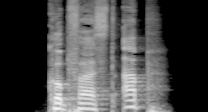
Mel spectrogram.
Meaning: second-person singular present of abkupfern
- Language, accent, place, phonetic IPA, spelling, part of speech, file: German, Germany, Berlin, [ˌkʊp͡fɐst ˈap], kupferst ab, verb, De-kupferst ab.ogg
